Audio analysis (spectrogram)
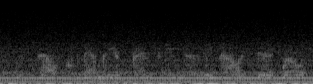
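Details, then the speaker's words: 1928 RCA Victor Model 28V tube radio, tuned to a station; steady low mains hum with overtones under muffled, garbled audio; owner suspects power-supply 60-cycle hum amplified in the RF tubes causes the garble. "So first, you hear that hum? That hum? That's probably power supply hum."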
